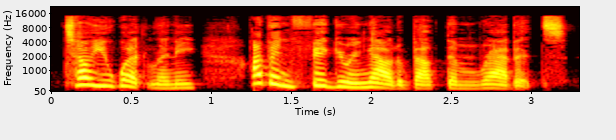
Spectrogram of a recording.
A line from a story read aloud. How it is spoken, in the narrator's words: Crook said irritably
